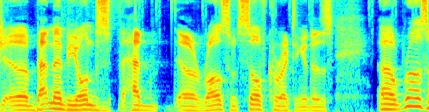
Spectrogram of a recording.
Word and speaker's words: Ra's al Ghul: Then there was another thing where, again, I know the Nolan movies went with, you know, Ra's al Ghul because I think that's meant to be the correct pronunciation within that specific tongue, but yeah, the animated series called him Ra's.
